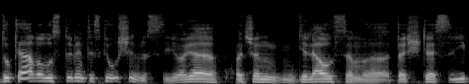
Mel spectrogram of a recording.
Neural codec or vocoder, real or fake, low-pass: codec, 44.1 kHz, 1.7 kbps, Pupu-Codec; fake; 10.8 kHz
